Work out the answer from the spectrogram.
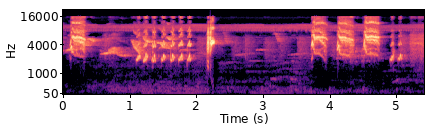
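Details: Oriental magpie-robin singing to lure other birds into song: varied whistles, a quick series of short clicky notes, a sharp sweep, then harsh buzzy bursts, over a faint low hum.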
